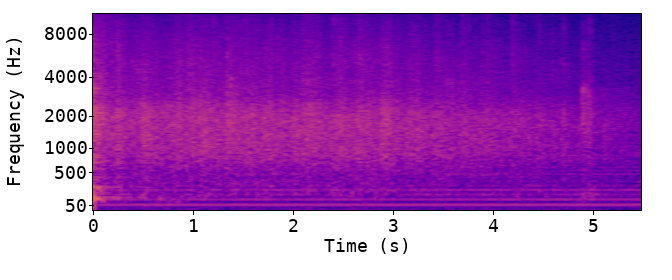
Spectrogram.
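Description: An audience claps steadily for a 23-year-old young man called up to the front, a dense wash of applause that stays fairly even throughout and then gradually thins out near the end, with no one speaking over it.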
